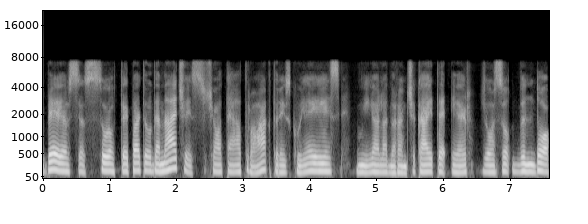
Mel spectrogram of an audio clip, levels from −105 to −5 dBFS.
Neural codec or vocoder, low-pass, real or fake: codec, 16 kHz, 1 kbps, FreqCodec, larger model; 7.2 kHz; fake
